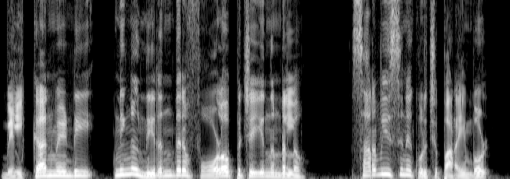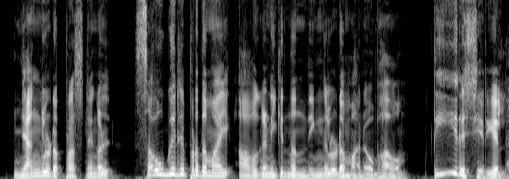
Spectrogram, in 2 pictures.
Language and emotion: Malayalam, disgusted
